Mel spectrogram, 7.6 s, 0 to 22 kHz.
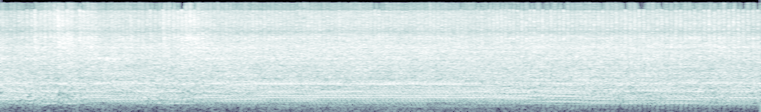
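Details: Troy-Bilt Pony mower after swapping its Powermore engine for a Briggs & Stratton flathead (new Briggs carburetor, 12.5hp air filter), run before pulleys refitted: single-cylinder at steady speed, even rapid firing, no misses or knocks; normal running.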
